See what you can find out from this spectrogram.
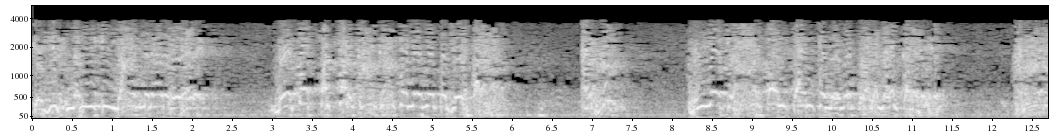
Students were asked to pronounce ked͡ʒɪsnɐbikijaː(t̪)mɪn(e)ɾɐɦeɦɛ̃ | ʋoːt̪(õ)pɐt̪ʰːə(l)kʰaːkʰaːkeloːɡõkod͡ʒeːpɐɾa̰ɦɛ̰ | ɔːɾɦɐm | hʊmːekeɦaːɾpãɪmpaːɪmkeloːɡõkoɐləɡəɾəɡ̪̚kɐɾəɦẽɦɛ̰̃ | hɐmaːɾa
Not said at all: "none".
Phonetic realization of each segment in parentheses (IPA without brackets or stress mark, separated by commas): d̪, a, o, ɾ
